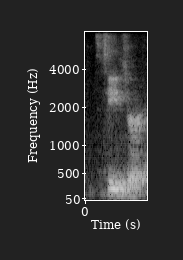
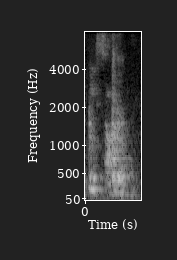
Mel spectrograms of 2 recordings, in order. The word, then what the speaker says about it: Caesar: Oh, like AE, these two vowels make what's called a diphthong, and it has an I sound like Kaiser, unless you're church Latin, then you say it like A.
